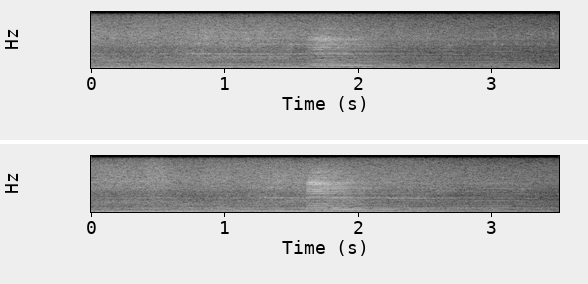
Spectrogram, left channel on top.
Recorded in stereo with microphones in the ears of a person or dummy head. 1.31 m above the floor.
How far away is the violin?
About 2.0 m.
